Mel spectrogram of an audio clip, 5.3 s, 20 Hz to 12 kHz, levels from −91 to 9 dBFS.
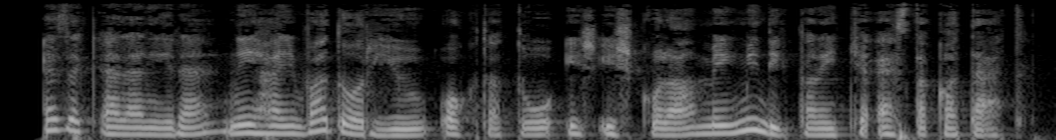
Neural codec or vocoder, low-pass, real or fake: none; 10.8 kHz; real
